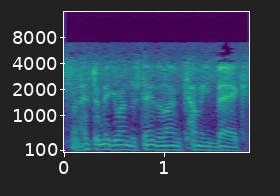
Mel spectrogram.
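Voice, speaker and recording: An actor playing a young American naval lieutenant, a stubborn and conflicted lover, in 1930s radio drama style. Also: male voice, lowish voice, steady tone, rapid-fire, lightly acted. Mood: defensive. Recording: muffled, hissy 1930s radio broadcast recording.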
